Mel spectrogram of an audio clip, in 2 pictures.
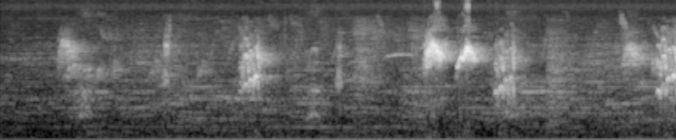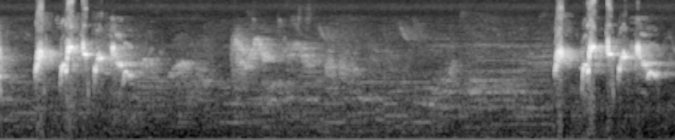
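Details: Red-whiskered bulbul used as a caged decoy for trapping, singing scattered chirps and then fuller bursts of rapid warbled notes, with quiet gaps between phrases.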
